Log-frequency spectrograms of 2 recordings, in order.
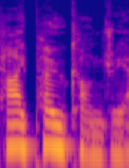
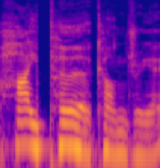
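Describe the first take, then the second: First: The word begins with the sounds hypo. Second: The word begins with the sounds hyper. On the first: The speaker calls it right. "It's hypochondriac" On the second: The speaker calls it wrong. "it's not hyperchondria"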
